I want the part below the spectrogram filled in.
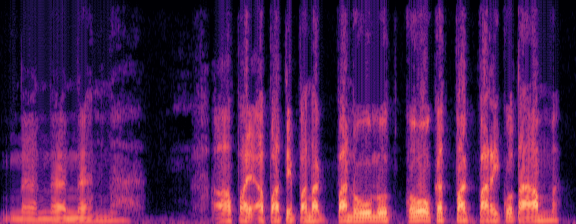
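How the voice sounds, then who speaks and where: A man acting a gruff philandering husband in a radio drama, with an Ilocano accent. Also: medium pitch, fairly even intonation, measured pace, dry recording, clean studio sound, natural voice. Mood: defensive. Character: gruff philandering husband and businessman, smooth with women.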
